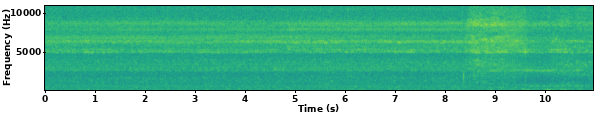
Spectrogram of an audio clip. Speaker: Sure sounds good. Sounds real good.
